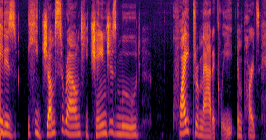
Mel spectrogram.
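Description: This woman has a plain, everyday voice, medium in pitch with lively intonation. She speaks at a fairly slow pace. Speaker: scripture study podcast host. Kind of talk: casual religious discussion.

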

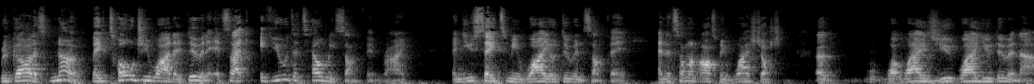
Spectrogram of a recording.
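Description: This man has a normal speaking voice, fairly high in pitch for a man. He talks at a fairly quick pace with lively intonation. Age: 20s. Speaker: podcast co-host. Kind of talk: casual chat.

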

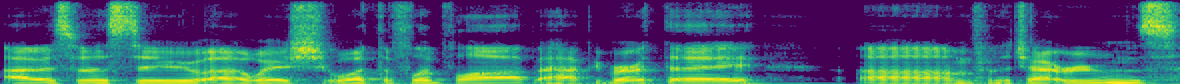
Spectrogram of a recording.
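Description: This is a man with an unremarkable speaking voice, pitched fairly low. He talks at a fairly slow pace with ordinary pitch variation. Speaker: dungeon master and podcast host. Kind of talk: casual chat, tabletop roleplaying game.

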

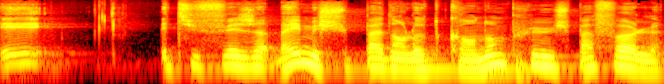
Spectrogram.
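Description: A man's fairly high, somewhat breathy voice, dark and mellow in tone, with ordinary pitch variation. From northern France. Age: 30s. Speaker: drag performer and DJ. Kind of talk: casual chat.

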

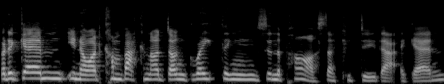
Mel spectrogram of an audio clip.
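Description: The sound is dry and close with no echo, on a very clean recording with a silent background. A woman with a British accent speaks at a fairly high pitch. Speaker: magazine editor. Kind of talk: casual interview chat.

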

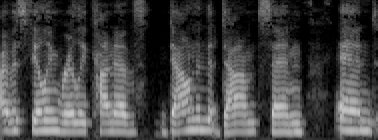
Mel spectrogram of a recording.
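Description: In a dry, close sound with no echo, a woman with a Canadian accent and a normal speaking voice talks at a fairly slow pace, with medium pitch and fairly even intonation. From Ontario, near Windsor/Leamington. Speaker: weight-loss program member. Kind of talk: casual chat.

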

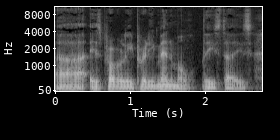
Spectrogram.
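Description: Very deep, low pitch from a man, captured in a very clean recording against a silent background. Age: 60s. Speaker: podcast host, investment manager. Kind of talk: casual interview. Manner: hesitant, many fillers.

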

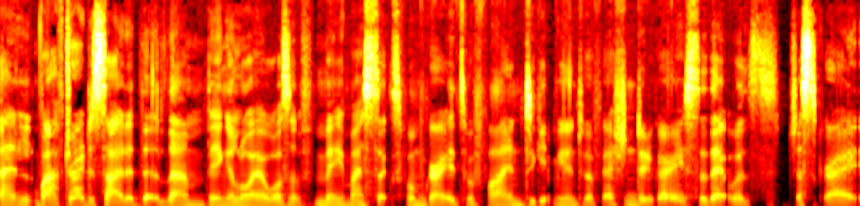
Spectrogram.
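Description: A woman with a New Zealand accent, fairly low in pitch and fairly quick, with ordinary pitch variation and very even loudness, on a very clean recording with a silent background. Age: 40s. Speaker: fashion designer and business owner. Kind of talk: interview.

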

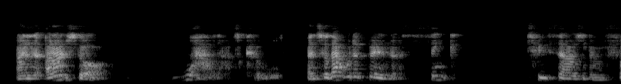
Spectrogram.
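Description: A man with a Lancashire accent talks at a moderate pace. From northern England, Lancaster. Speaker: archaeology PhD student. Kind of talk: casual interview.

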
